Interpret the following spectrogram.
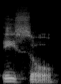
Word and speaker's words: Esau: So it's Esau. There's an or on the end. It's not E, U, or R, or any of those things.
